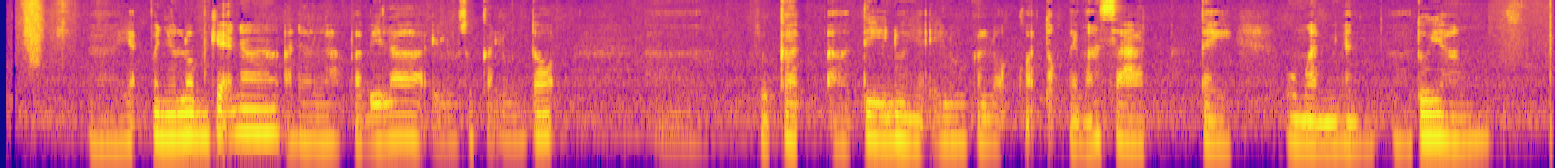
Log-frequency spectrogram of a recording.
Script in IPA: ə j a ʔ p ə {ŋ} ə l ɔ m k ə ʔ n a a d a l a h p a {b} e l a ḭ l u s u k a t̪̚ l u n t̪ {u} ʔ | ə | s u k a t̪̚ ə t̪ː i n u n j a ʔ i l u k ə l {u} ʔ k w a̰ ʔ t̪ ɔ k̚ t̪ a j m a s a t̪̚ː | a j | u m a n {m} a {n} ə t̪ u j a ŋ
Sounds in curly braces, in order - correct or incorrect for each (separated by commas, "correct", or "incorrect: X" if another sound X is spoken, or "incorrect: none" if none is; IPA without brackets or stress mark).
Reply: incorrect: ɲ, correct, incorrect: ɔ, incorrect: ɔ, incorrect: ŋ, correct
